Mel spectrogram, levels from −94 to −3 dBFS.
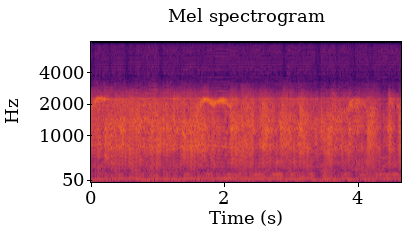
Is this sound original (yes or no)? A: no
